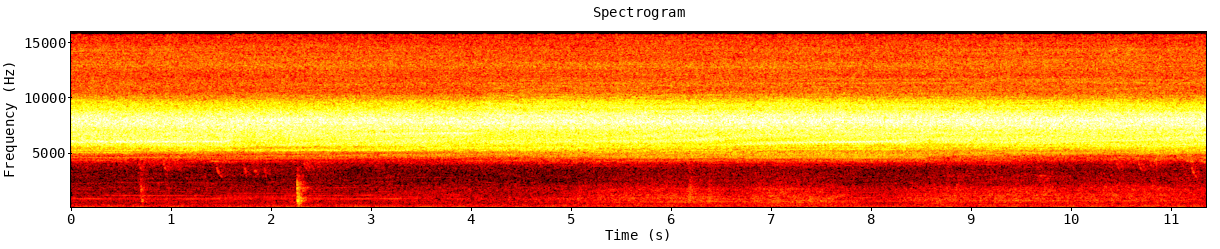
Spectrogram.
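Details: Cicadas at Lake Kamo in Sado City, Niigata Prefecture, Japan: a dense, steady high-pitched shrill drone running unbroken through the whole recording, with a couple of faint clicks early on.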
